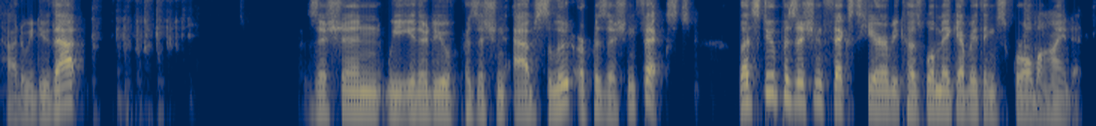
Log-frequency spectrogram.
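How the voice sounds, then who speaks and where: A man giving a live coding tutorial as an instructor, explaining step by step with halting phrasing, frequent ums and self-corrections. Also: mid-range voice, expressive. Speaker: web development instructor.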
